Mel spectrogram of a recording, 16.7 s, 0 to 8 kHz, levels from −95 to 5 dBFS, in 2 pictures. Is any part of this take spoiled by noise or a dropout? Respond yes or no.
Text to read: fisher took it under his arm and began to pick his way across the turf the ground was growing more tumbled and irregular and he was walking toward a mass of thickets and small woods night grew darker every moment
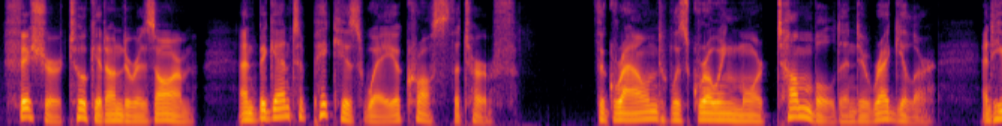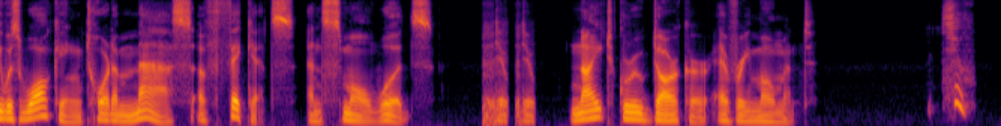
yes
